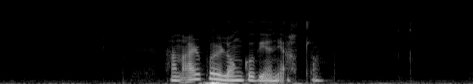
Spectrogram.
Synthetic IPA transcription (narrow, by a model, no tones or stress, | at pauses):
hanːʔa̰ɹpʰɔɛlɔŋkʊʋiːɛnḭʔat̪lan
